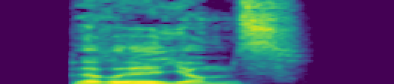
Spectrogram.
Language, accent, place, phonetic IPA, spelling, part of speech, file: German, Germany, Berlin, [beˈʁʏli̯ʊms], Berylliums, noun, De-Berylliums.ogg
- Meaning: genitive singular of Beryllium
